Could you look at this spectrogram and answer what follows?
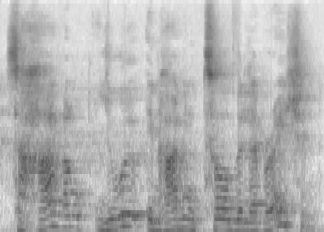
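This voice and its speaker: A man interviewing an elderly guest, asking gentle prompting questions in conversation. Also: a little high, expressive, moderate pace, roomy sound, a little hiss or hum.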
